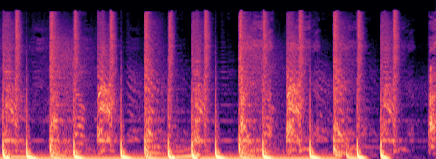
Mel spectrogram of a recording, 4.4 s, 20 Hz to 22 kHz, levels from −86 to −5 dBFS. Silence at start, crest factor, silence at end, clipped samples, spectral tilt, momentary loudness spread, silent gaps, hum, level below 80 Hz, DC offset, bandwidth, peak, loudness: 0 s; 12 dB; 0 s; under 0.1%; -5.5 dB/octave; 3 LU; none; none; -14 dBFS; under 0.1%; 17 kHz; 0 dBFS; -15 LUFS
